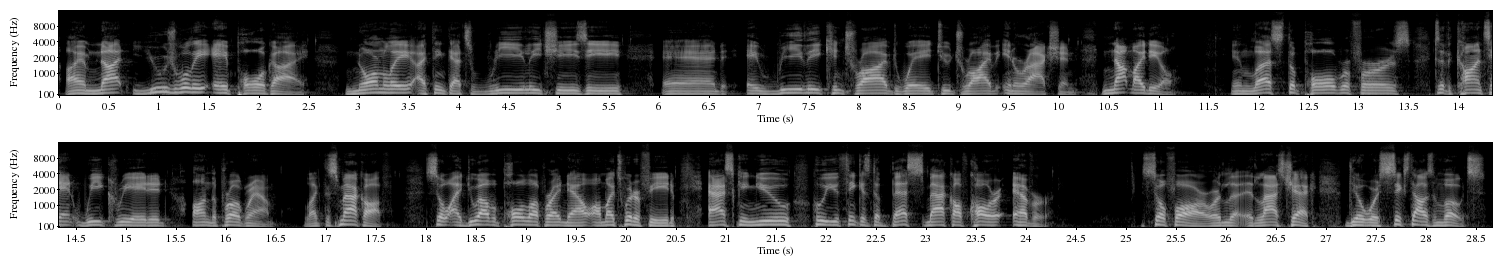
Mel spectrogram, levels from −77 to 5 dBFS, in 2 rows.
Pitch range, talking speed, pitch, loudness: 115-145 Hz, 155 wpm, 130 Hz, -24 LUFS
